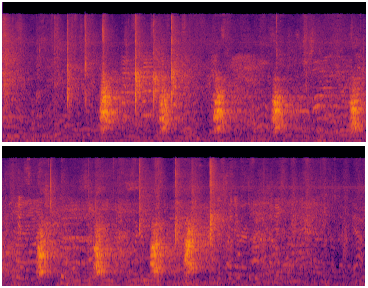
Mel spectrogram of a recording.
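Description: A dog barking repeatedly while running an agility course: about ten sharp barks, roughly one a second, starting about a second and a half in, echoing in a large indoor arena.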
